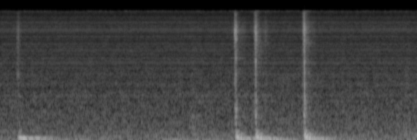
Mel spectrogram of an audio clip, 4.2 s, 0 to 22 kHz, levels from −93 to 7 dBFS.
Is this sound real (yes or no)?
no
